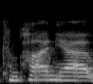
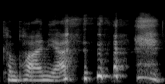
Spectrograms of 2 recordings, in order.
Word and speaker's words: Campagna: Sean, see if I can say it right, Compagna, like lasagna, Compagna.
